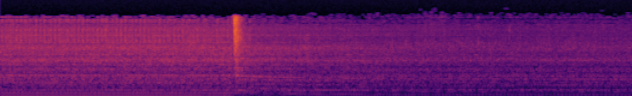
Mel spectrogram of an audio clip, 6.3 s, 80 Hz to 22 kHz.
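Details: 1970s Hoover Knapp-Monarch automatic fin electric heater: steady, loud whirring hum with a low rattle runs until a click, then winds down; the fan is noisy from low to high.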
